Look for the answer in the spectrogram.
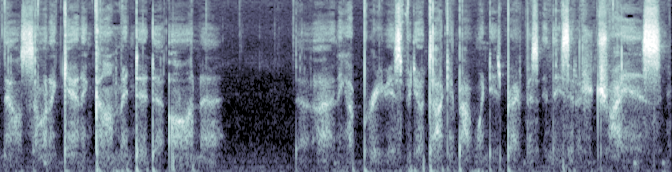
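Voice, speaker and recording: A man's voice: brisk, sharp tone. A young man whispering casually as an ASMR creator, chatting about food between bites.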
